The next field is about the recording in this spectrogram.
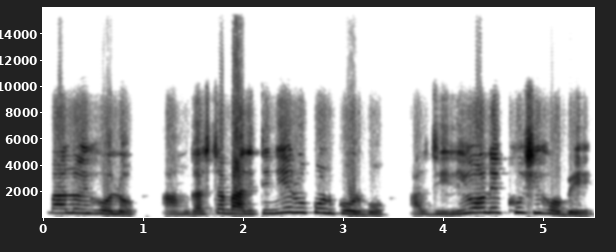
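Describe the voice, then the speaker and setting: A woman plays a kind jackal mother in a children's cartoon fable. Her voice is high, gentle and motherly, with a thrifty, practical turn. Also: animated, moderate pace. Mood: curious, pleased. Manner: gentle, motherly, thinking aloud. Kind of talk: Bangla cartoon fable voice acting.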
